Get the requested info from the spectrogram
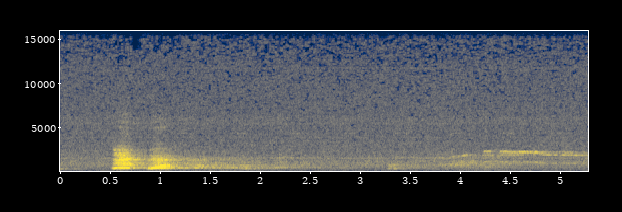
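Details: Rex the dog barking in the night in Pyrga, a quick pair of loud barks at the start, then quiet with a faint drawn-out whine-like tone later.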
